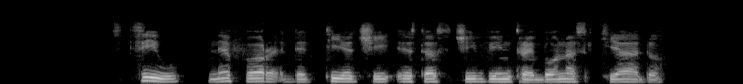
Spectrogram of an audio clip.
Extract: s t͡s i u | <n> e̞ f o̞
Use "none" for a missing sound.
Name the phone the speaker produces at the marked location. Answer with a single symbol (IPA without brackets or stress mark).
n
